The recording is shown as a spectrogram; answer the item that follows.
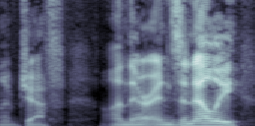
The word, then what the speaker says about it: Zanelli: Jeff on there and zanelli spelled like it sounds Za n i so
